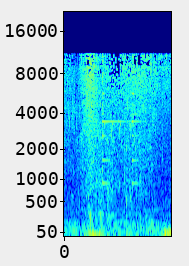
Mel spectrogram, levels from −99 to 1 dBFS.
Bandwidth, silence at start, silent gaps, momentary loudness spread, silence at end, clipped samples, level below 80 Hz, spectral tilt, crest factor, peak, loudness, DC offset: 11.5 kHz; 0 s; none; 6 LU; 0 s; under 0.1%; -54 dBFS; 0.5 dB/octave; 18 dB; -22 dBFS; -38 LUFS; under 0.1%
